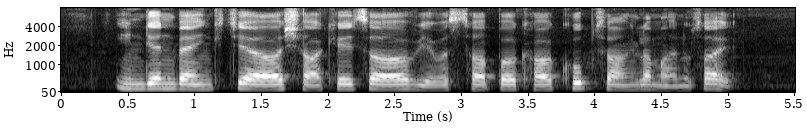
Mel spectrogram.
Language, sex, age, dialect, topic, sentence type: Marathi, male, 18-24, Standard Marathi, banking, statement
